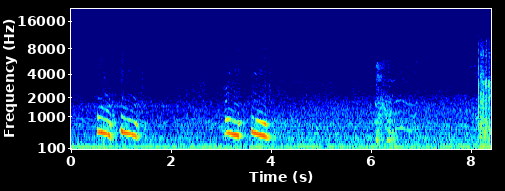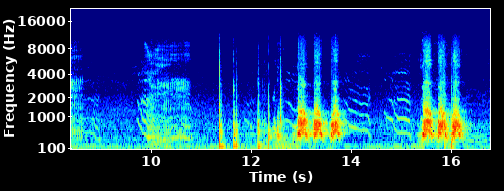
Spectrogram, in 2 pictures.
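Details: Corgi whining indoors, upset at an owl decoy in a window, with a boxer also present: short, high, wavering whines in paired bursts early on, then a series of sharp barks and yelps building toward the end.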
